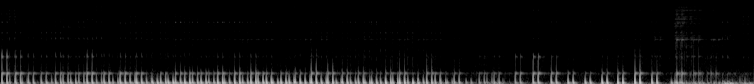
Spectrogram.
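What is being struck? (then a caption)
Glass object. A glass object is tapped fast and aggressively, giving a dense run of dull, low, thudding taps with a faint steady tone near 500 Hz. About five seconds in, the tapping thins out into more spaced, separate knocks that die away almost instantly.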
